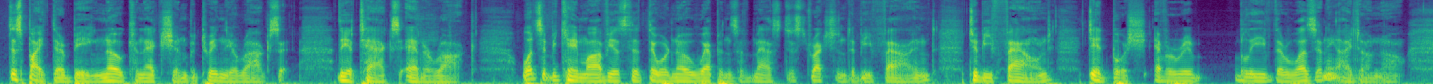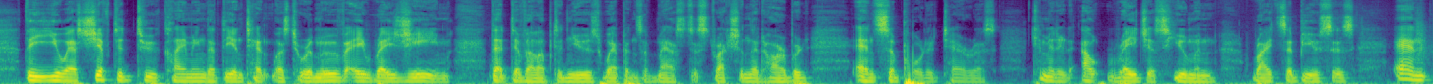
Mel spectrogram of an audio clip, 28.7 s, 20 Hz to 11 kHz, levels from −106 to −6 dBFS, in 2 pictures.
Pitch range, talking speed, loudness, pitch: 90-105 Hz, 155 wpm, -18 LUFS, 95 Hz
